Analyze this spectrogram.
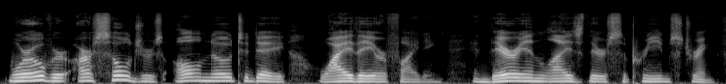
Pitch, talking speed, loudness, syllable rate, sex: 140 Hz, 140 wpm, -18 LUFS, 3.9 syllables/s, male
